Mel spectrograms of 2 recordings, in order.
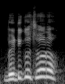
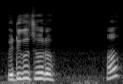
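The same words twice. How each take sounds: First: Loud, high, rising demand; angry demand. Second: Loud repeated order, falling; firm demand. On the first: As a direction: order her to let go. Demanding she release daughter. (गुस्से में ऊँची आवाज़ में माँग) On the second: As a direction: insist she let the girl go. (ज़ोर देकर दोहराया आदेश) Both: Acted.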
